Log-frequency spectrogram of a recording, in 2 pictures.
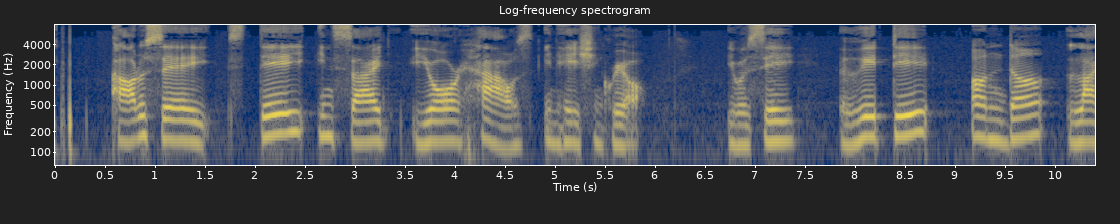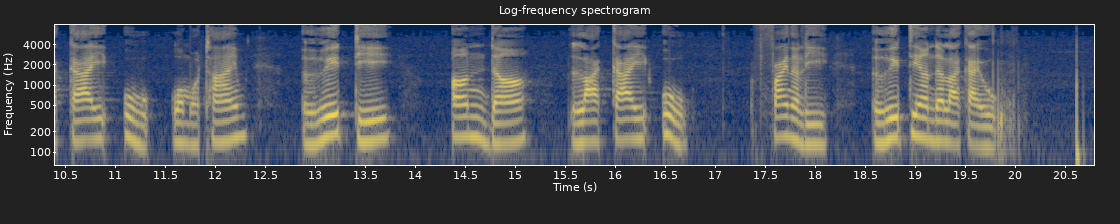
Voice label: Stay inside your house in Haitian Creole, Rete anndan lakay ou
